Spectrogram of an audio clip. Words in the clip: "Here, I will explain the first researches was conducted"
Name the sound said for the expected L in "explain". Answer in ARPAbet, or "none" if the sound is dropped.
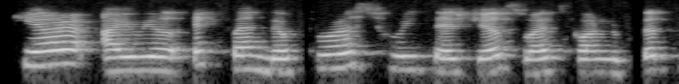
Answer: none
